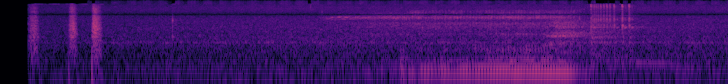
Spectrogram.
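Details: Snoring Dachshund having a hard time sleeping because of his snoring: a low, rattling, droning snore on a breath in, with soft background hiss.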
